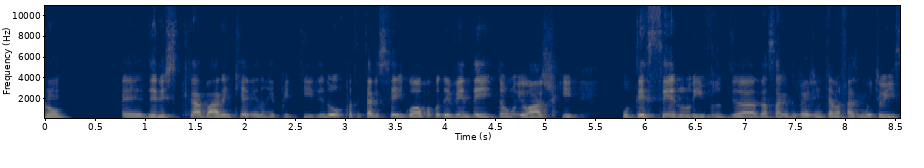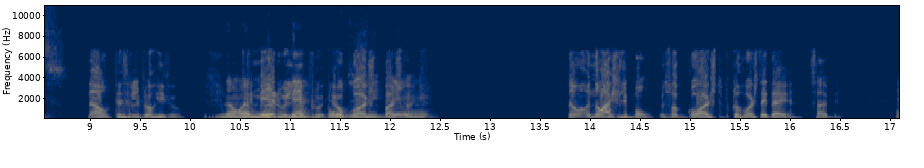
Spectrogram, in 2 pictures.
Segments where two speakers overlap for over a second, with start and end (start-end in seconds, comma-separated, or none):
10.4-12.4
